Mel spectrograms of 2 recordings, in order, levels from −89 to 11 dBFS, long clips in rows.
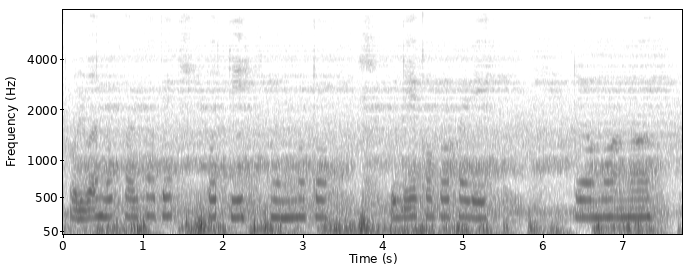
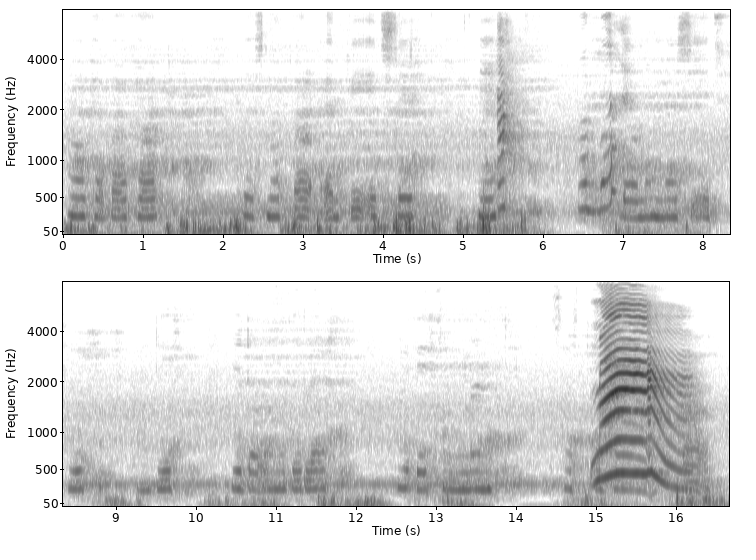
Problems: background sounds at intervals, low volume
